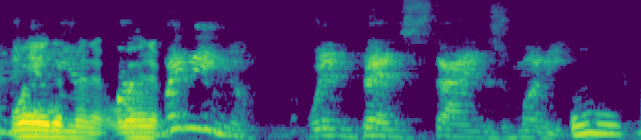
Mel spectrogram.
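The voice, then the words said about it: Imitates another person's voice. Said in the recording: “pull your best Vince McMahon impression”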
